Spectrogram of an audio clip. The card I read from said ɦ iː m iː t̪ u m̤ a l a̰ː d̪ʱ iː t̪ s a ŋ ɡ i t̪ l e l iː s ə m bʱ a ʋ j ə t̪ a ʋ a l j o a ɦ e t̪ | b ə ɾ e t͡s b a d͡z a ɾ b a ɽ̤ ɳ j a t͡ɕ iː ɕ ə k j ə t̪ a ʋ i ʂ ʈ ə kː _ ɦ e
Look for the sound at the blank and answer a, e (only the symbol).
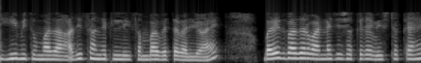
a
